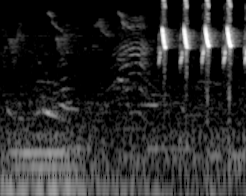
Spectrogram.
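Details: Quiet, soft chirping gives way to a few loud, sharp high notes from a prenjak lumut singing its forceful 'tembakan' variation, spaced evenly near the end.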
